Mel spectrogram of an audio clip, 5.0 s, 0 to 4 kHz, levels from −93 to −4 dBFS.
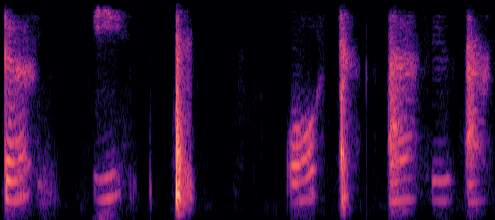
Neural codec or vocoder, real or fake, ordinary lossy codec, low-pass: codec, 44.1 kHz, 2.6 kbps, DAC; fake; Opus, 24 kbps; 3.6 kHz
